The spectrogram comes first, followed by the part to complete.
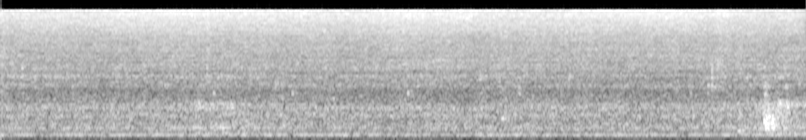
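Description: Kitchen tap running steadily into the sink, an even hiss of water that starts abruptly and holds level.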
